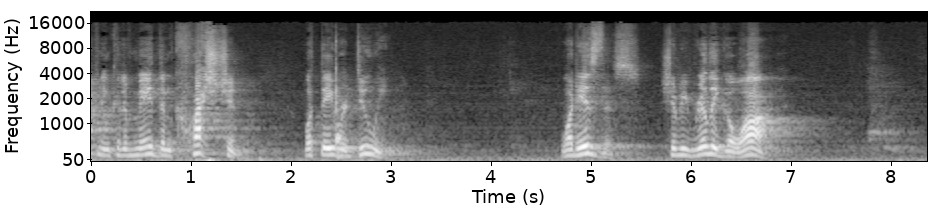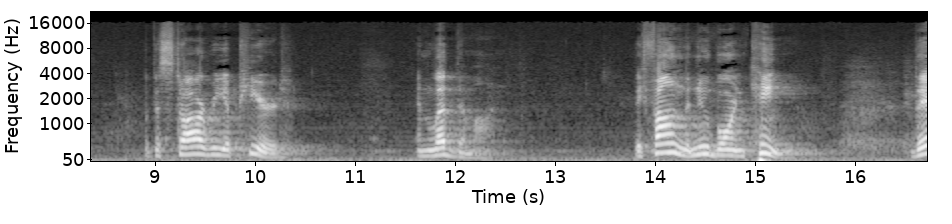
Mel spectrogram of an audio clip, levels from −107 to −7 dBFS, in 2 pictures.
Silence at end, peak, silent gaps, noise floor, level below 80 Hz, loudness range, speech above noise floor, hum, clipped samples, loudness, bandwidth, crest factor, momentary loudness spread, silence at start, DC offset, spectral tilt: 0 s; -2 dBFS; none; -48 dBFS; -38 dBFS; 5 LU; 29 dB; none; under 0.1%; -19 LUFS; 16.5 kHz; 18 dB; 19 LU; 0 s; under 0.1%; -4.5 dB/octave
